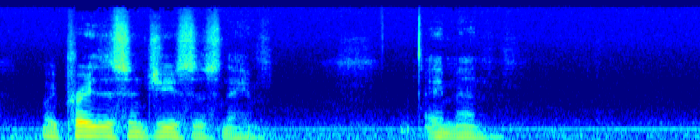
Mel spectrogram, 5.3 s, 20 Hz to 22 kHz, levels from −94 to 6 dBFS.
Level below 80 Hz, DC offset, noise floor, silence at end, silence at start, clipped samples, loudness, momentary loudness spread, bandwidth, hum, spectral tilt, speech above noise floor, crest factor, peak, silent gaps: -62 dBFS; under 0.1%; -61 dBFS; 0 s; 0 s; under 0.1%; -40 LUFS; 24 LU; 18 kHz; none; -4 dB/octave; 21 dB; 22 dB; -22 dBFS; none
